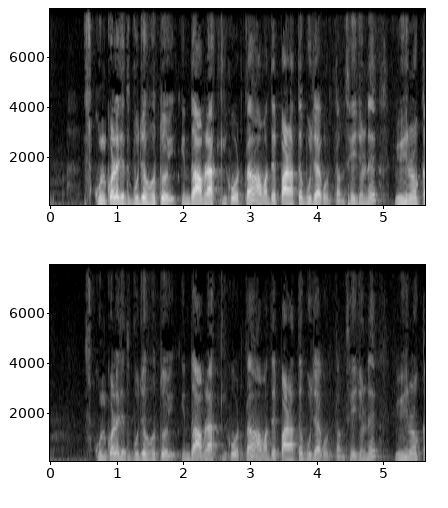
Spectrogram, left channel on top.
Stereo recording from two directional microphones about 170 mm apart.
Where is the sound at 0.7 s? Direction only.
35° left (ahead or behind).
